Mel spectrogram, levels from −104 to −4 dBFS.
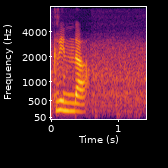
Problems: constant background noise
